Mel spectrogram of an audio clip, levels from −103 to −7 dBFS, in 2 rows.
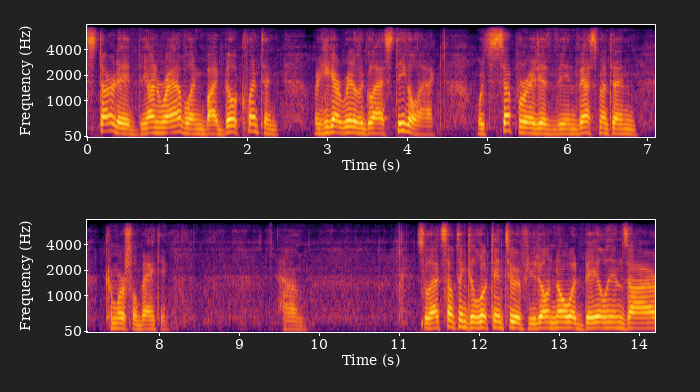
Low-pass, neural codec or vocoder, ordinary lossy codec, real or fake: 7.2 kHz; codec, 16 kHz, 4.8 kbps, FACodec; Opus, 64 kbps; fake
